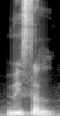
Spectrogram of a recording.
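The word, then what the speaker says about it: whistle: ठीक है ना 68 च लेटर इज और are silent in the word विसल विसल में कौन से लेटर साइलेंट होते हैं ठीक है तो एच और टी होता है साइलेंट क्वेश्चन नंबर 69 गाइस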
